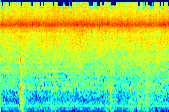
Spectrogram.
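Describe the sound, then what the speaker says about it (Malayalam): Small pieces of ripe plantain fry in hot ghee, giving a steady, close, hissing sizzle with a few soft pops and bubbles throughout. "പഴുത്ത ഏത്തക്കായ ചെറിയ ചെറിയ കഷ്ണങ്ങളാക്കിയിട്ട് വേണം ഫ്രൈ ചെയ്ത്."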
